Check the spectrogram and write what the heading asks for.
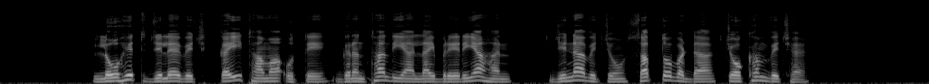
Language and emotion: Punjabi, neutral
